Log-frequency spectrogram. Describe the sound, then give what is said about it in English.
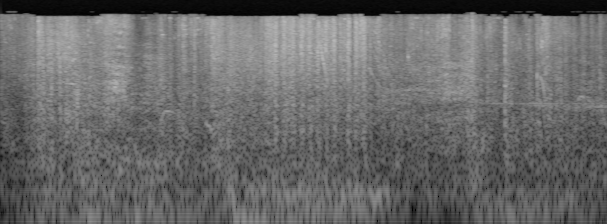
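Machine gun fire in a video game battle on a bleak urban battlefield: rapid, continuous automatic bursts form a loud, dense barrage that holds steady from start to finish. “He moves to take cover and shoots at a wave of advancing enemy.”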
